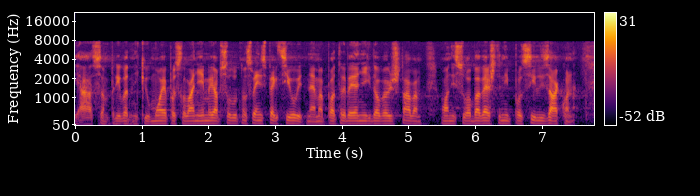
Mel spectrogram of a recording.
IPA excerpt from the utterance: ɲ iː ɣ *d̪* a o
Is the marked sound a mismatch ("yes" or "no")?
no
